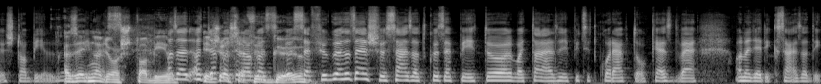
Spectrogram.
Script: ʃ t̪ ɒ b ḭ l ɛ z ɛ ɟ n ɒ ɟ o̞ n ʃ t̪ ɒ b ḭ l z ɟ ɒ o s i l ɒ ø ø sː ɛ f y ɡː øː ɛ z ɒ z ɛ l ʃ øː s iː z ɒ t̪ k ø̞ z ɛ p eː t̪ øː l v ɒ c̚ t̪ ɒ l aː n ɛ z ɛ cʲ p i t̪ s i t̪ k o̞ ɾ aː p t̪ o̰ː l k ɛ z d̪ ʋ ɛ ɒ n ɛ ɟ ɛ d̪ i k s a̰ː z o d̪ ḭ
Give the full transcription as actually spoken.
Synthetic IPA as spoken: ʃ t̪ ɒ b ḭ l ɛ z ɛ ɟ n ɒ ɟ o̞ n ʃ t̪ ɒ b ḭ l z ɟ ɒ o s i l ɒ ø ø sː ɛ f y ɡː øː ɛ z ɒ z ɛ l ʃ øː s aː z ɒ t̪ k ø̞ z ɛ p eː t̪ øː l v ɒ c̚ t̪ ɒ l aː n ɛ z ɛ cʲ p i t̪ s i t̪ k o̞ ɾ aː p t̪ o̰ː l k ɛ z d̪ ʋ ɛ ɒ n ɛ ɟ ɛ d̪ i k s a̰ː z ɒ d̪ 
